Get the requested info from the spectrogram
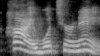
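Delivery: acted pushy, aggressive voice. Retelling how a stranger pushed for the speaker's name, mimicking an aggressive stranger. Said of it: "I've had people be very aggressive".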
